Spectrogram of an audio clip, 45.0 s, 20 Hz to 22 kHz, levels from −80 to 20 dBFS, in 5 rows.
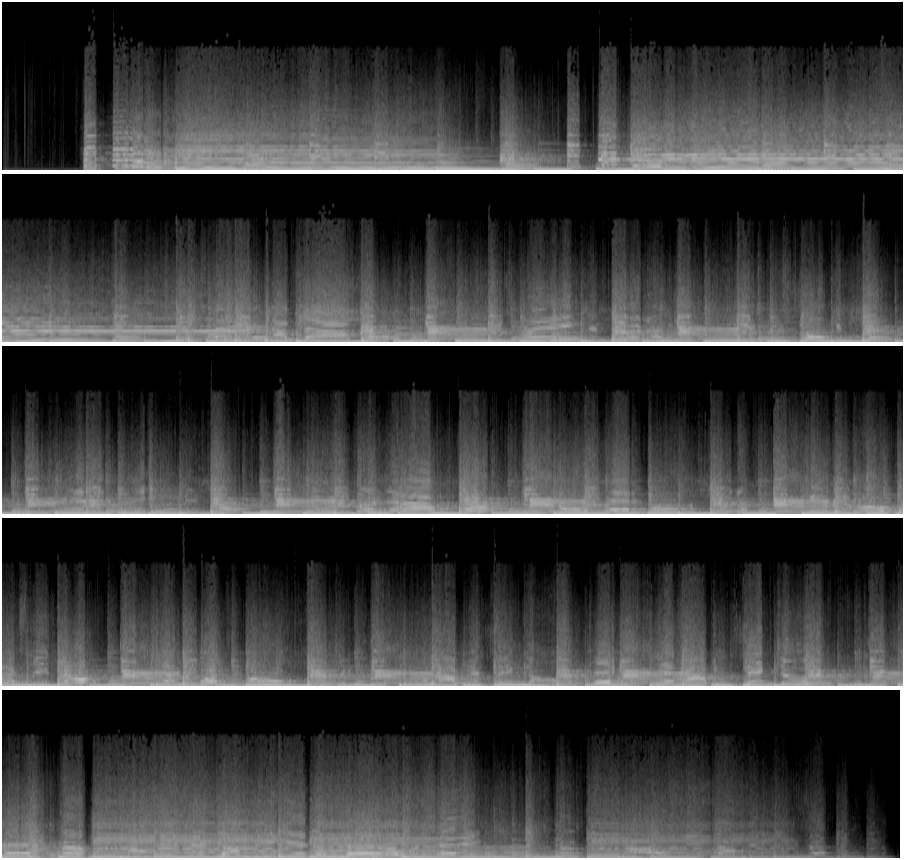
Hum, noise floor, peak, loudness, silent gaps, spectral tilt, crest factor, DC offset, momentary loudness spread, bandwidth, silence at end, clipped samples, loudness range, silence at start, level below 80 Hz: none; -54 dBFS; -2 dBFS; -16 LUFS; none; -5.5 dB/octave; 14 dB; under 0.1%; 5 LU; 15 kHz; 0.25 s; under 0.1%; 2 LU; 0.8 s; -24 dBFS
